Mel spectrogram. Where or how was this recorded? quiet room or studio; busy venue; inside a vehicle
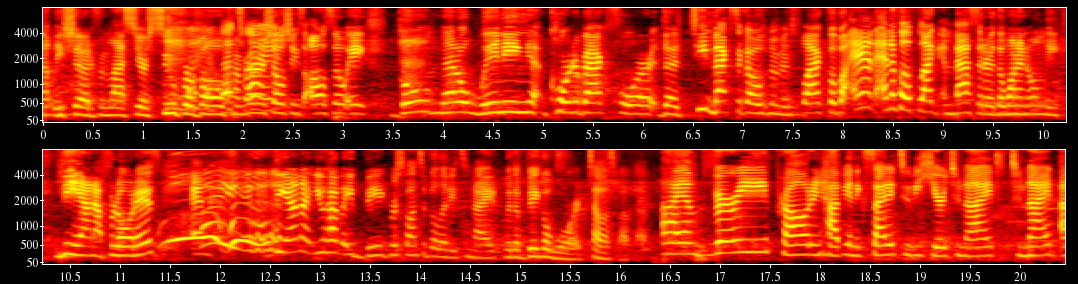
busy venue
